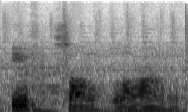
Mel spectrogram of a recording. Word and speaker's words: Yves Saint Laurent: ada bahas part Universitas lorents itu dibacanya adalah if song long ya jadi Makasih buat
